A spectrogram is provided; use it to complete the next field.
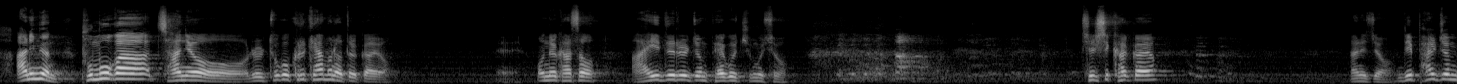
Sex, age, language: male, 40-59, Korean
